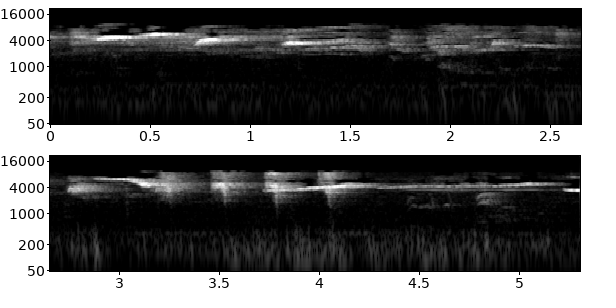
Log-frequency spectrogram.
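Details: Caged Oriental magpie-robin of Indonesian stock, a bird through two moults, singing clear high whistled notes and short sliding phrases in bursts, with brief pauses between phrases over a low room hum.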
